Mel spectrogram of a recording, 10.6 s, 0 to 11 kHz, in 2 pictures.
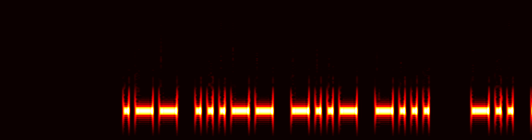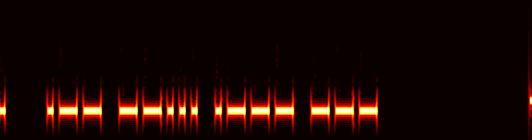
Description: Morse code, heard as a keyed tone, about 20 wpm, 700 Hz. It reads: W3XB DE W7JO
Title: USA Callsign DE Callsign - 4 Characters - 20wpm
